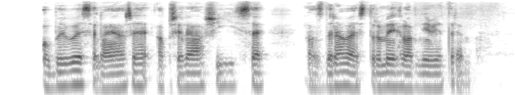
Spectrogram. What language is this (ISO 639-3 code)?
ces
